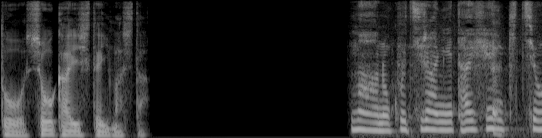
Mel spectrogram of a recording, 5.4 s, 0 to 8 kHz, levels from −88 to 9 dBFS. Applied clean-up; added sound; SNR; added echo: none; none; none; none.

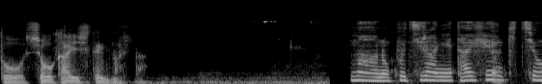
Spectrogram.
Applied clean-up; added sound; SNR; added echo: neural mask model Resemble Enhance denoiser.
